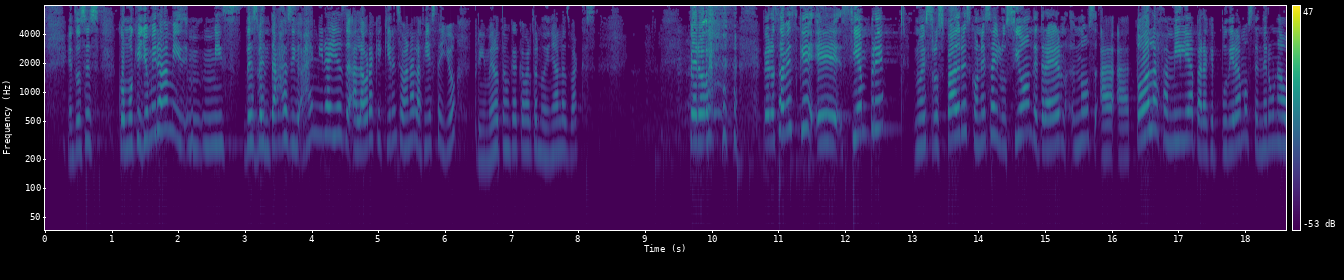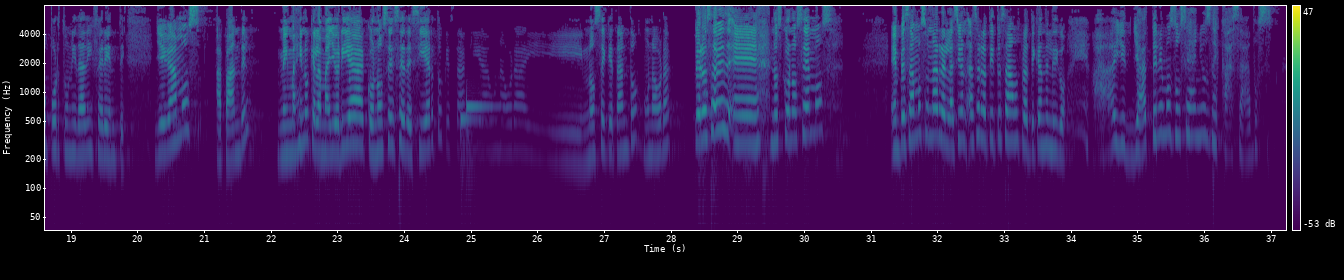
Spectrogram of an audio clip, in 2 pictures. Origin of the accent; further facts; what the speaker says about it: Jalisco, Mexico; Soy de la región de Los Altos de Jalisco.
